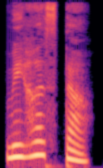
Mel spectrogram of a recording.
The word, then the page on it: ವಿಹಸ್ತ: vihasta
